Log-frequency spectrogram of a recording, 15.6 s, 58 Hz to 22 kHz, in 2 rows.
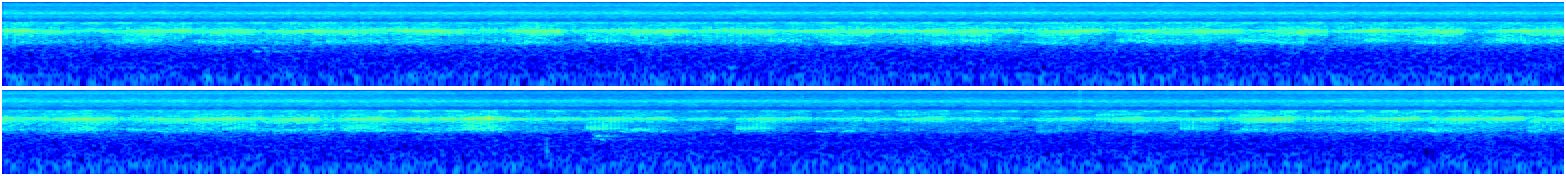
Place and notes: Wetland Park, Frogs chirping, Brook, Dogs barking
Nantou County, Puli Township, 桃米巷11-3號, 10 August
